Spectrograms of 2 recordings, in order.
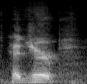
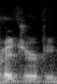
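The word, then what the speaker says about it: Hjerpe: I still haven't heard the proper pronunciation of this guy's name, so I'm just sounding it out. Hedgerpe. to the Cardinals. That it's Cooper Hajerby, my bad.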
